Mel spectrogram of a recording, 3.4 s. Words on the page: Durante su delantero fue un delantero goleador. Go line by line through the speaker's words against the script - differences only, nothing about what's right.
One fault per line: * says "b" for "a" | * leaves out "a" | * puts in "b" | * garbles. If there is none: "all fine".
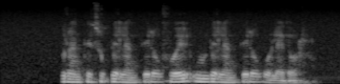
all fine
